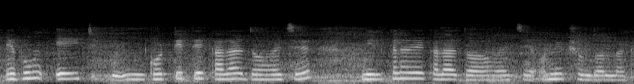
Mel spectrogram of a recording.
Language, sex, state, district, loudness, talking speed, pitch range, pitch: Bengali, female, Assam, Hailakandi, -16 LUFS, 140 wpm, 225-265 Hz, 240 Hz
